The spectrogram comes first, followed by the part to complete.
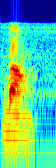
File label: good, portuguese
